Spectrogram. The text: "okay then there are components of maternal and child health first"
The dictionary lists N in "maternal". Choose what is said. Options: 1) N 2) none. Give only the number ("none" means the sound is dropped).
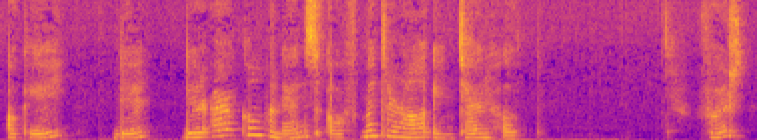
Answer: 2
